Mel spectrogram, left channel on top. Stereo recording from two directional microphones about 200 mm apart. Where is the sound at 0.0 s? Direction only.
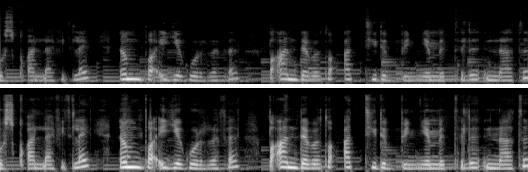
60° right (ahead or behind).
